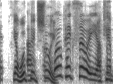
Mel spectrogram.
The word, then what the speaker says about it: Woo Pig Sooie: Yeah, Woo Pig Suey.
